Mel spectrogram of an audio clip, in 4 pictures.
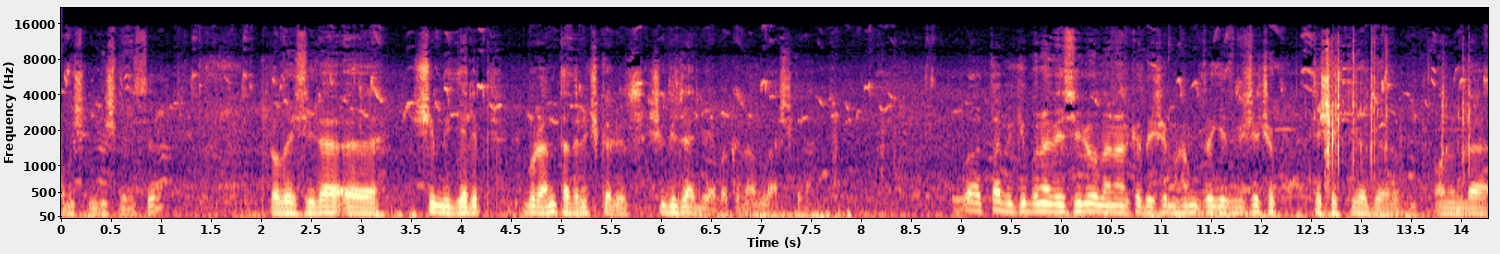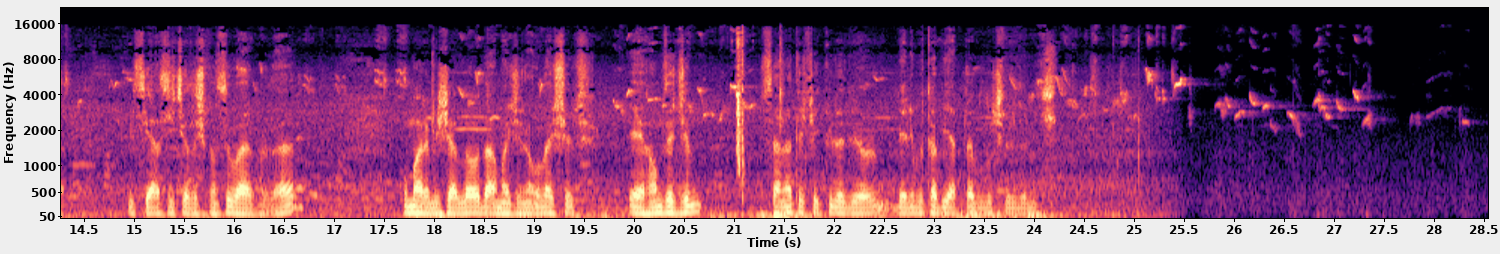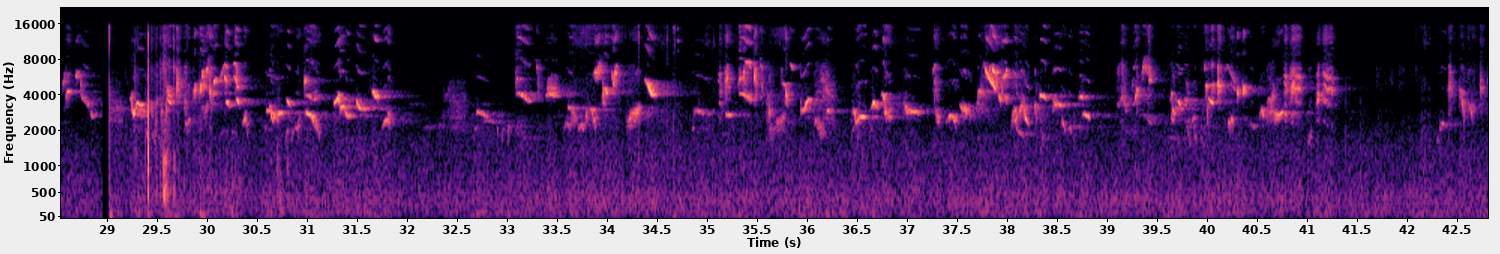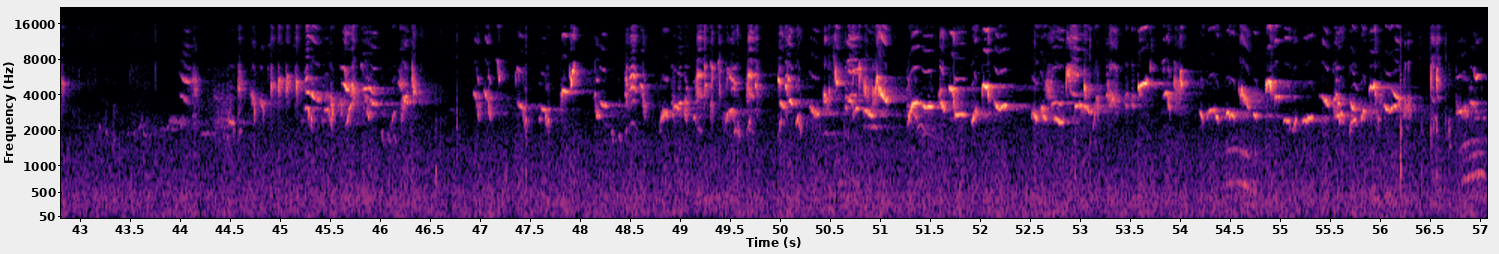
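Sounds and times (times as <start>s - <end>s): songbirds chirping and twittering: 0.0s - 57.0s.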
